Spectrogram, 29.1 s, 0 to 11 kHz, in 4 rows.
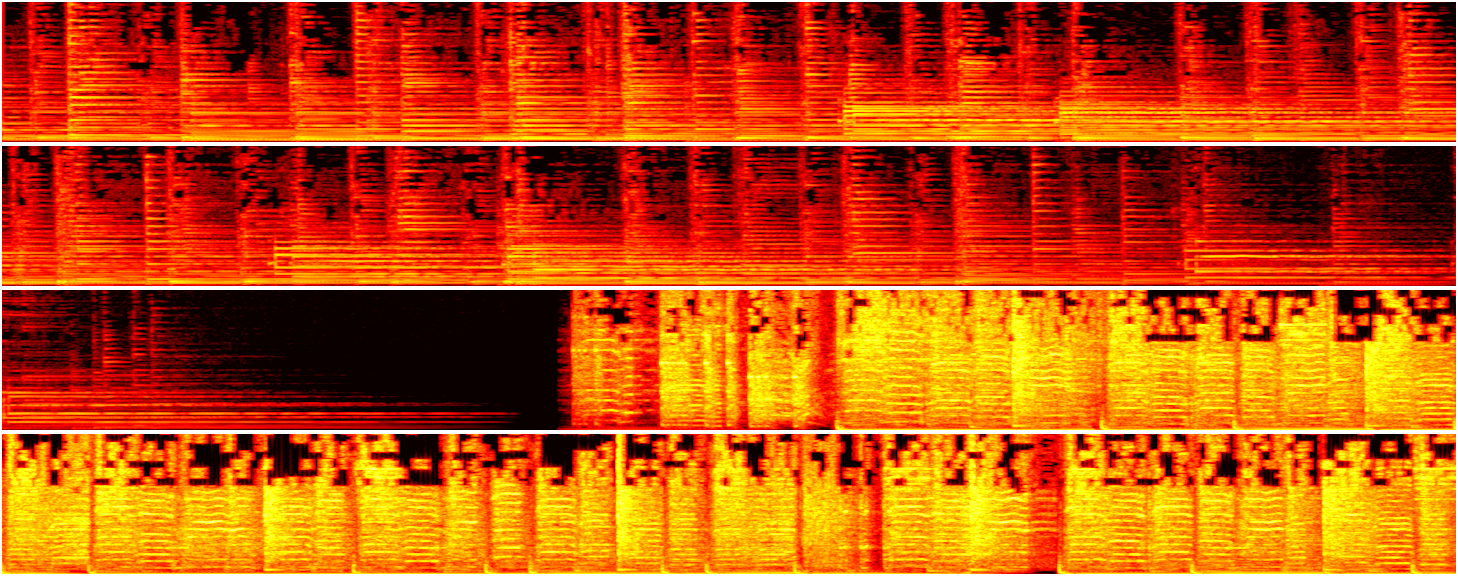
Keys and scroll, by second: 10.0 space.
